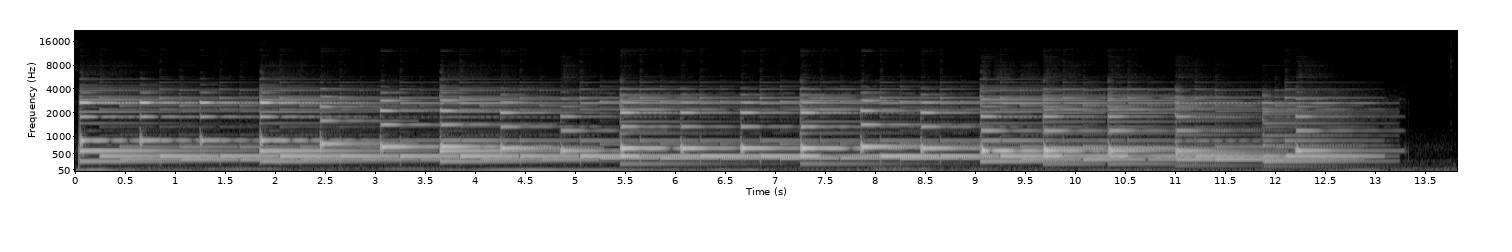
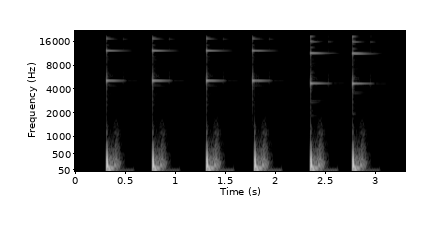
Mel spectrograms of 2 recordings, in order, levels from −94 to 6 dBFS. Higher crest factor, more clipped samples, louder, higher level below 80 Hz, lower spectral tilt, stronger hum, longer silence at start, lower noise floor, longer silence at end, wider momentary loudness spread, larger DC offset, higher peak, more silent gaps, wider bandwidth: second, 18 dB vs 24 dB; neither; first, -27 LUFS vs -31 LUFS; second, -58 dBFS vs -42 dBFS; second, -4.5 dB/octave vs -8 dB/octave; neither; second, 0.05 s vs 0.3 s; first, -63 dBFS vs -46 dBFS; first, 0.6 s vs 0.4 s; first, 7 LU vs 4 LU; neither; second, -10 dBFS vs -6 dBFS; second, none vs 0.67-0.74 s, 1.11-1.28 s, 1.68-1.77 s, 2.13-2.35 s, 2.73-2.77 s; second, 6.8 kHz vs 19 kHz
